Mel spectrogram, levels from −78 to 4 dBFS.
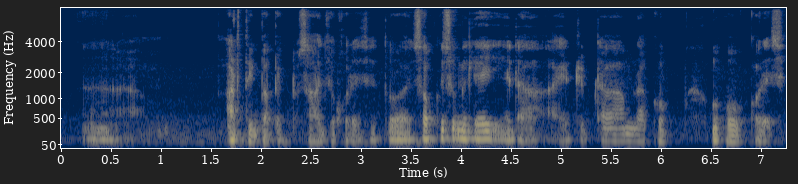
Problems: none marked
